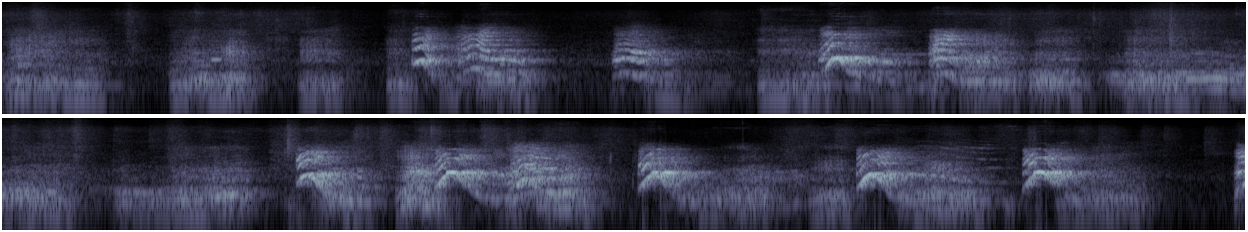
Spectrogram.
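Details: Six-week-old Leonberger puppies, thirteen in the litter, playing tug of war with a toy while littermates cheer: bursts of high, yappy barks and squeaky yelps, irregular and overlapping, broken by brief pauses.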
